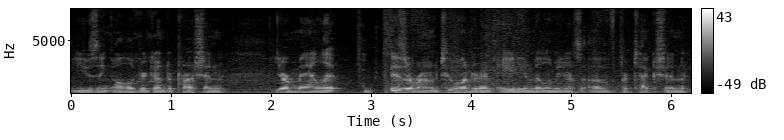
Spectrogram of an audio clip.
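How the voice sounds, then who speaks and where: A man's voice: deep voice, slight background noise. A man with a sore throat giving casual, rambling commentary over his tank game, often correcting himself. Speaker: gaming channel host.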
